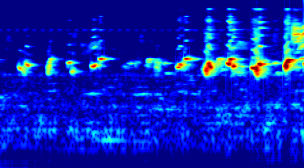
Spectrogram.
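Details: Trucukan, or sooty-headed bulbul, singing ropel song for training untrained birds; soft whistled notes building into a loud, quickening burst of rich, buzzy phrases, with low background rumble.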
